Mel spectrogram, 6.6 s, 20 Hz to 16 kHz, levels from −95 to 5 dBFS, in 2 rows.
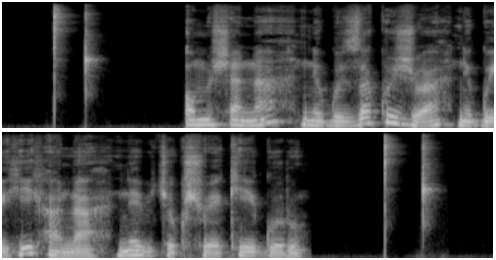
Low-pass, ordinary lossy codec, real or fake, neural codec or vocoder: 14.4 kHz; none; real; none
